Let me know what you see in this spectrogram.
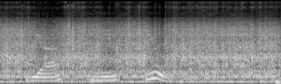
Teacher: Ya is pronounced from the middle part of the tongue and the roof of the mouth. When we use the fatha, kasra, and dhamma, we basically read it as ya, yi, you.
